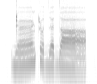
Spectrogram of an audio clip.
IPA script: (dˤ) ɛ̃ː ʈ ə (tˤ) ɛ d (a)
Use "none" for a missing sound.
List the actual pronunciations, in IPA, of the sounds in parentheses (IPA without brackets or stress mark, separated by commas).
ɖ, d, aː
